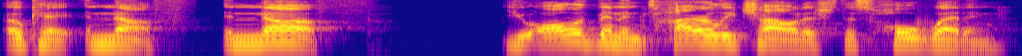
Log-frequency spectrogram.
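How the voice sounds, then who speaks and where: A man's voice: fairly high pitch, animated, normal speed. A man playing an exasperated, scolding young groom in an audio drama. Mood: angry, hurt. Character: exasperated groom, scolding his wedding party.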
